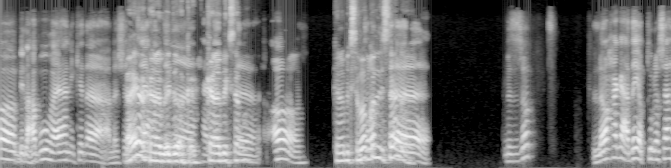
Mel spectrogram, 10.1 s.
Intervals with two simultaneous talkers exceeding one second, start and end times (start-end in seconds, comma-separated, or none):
1.9-3.3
